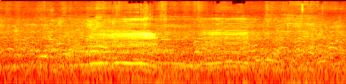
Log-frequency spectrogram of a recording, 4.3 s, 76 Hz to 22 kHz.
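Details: Cows with calves at Raniganj cattle market, Dinajpur, on 20 October 2025; a drawn-out, level low moo lasts about a second amid steady crowd chatter and bargaining voices.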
